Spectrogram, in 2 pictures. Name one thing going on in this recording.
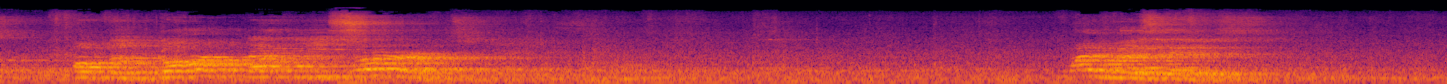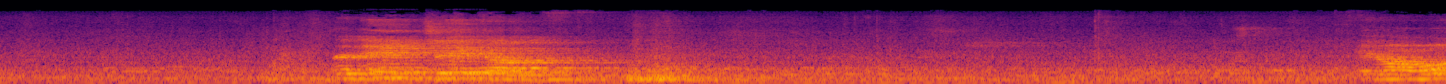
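An elderly man speaks slowly and formally through a microphone and loudspeakers, with pauses and a hall echo.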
